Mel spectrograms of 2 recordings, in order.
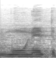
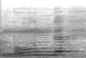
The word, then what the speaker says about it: Mooned: fa, sono un ignorante, lo chiamai Mooned per tutto il tempo, ma ovviamente si pronuncia Mooned, di Lorenzo Palloni, questo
